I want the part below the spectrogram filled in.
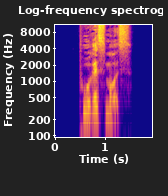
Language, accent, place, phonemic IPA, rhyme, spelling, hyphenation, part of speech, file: German, Germany, Berlin, /puˈʁɪsmʊs/, -ɪsmʊs, Purismus, Pu‧ris‧mus, noun, De-Purismus.ogg
- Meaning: purism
